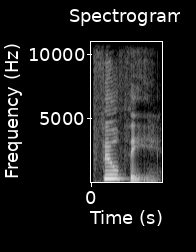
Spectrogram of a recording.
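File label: "filthy", English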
